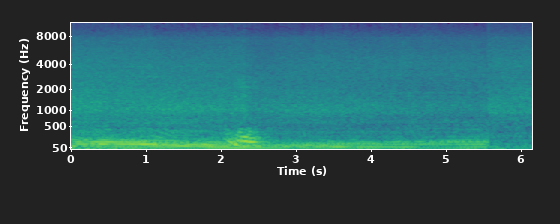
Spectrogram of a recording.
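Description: A walrus breathes with a deep, steady rumble up close.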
